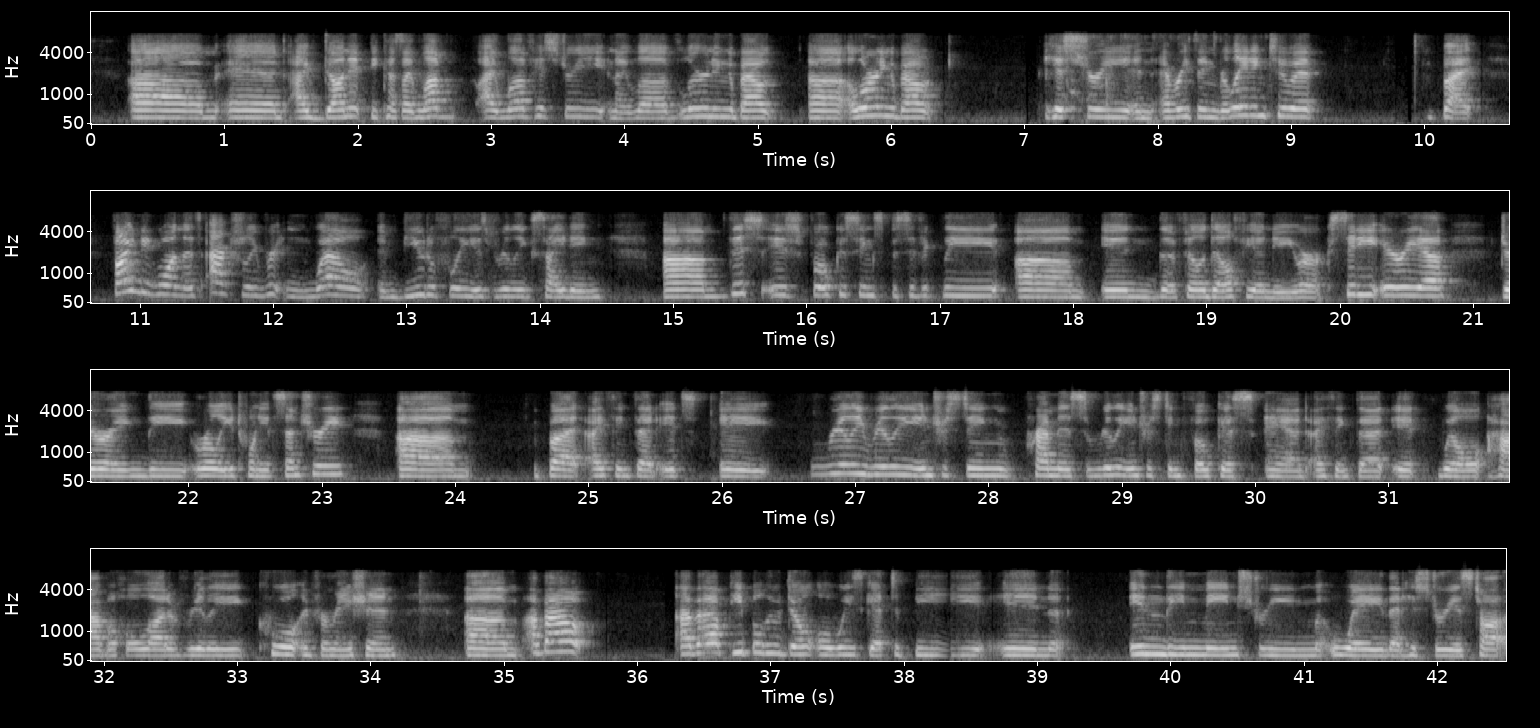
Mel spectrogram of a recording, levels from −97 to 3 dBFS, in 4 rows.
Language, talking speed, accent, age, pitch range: English, 145 wpm, American, 10-29, 210-255 Hz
